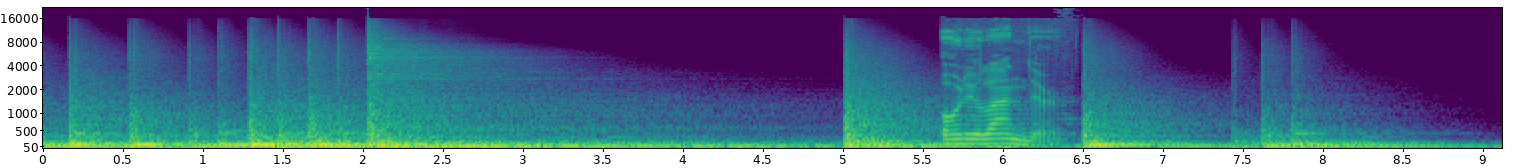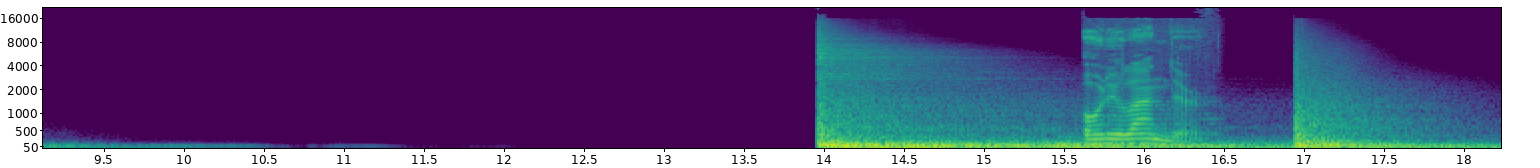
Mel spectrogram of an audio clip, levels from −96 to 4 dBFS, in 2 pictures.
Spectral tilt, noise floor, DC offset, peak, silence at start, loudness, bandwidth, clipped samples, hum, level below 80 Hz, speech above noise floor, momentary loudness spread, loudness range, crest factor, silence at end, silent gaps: -7 dB/octave; -74 dBFS; under 0.1%; 0 dBFS; 0 s; -16 LUFS; 13.5 kHz; under 0.1%; none; -20 dBFS; 55 dB; 16 LU; 11 LU; 14 dB; 0 s; 11.60-11.70 s, 12.06-13.93 s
